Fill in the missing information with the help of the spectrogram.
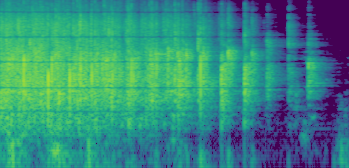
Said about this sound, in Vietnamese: nên chúng ta rất vinh hạnh ngày hôm nay ông đến cùng chúng ta nên xin cầu thánh chúng ta vỗ tay chào mừng ông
